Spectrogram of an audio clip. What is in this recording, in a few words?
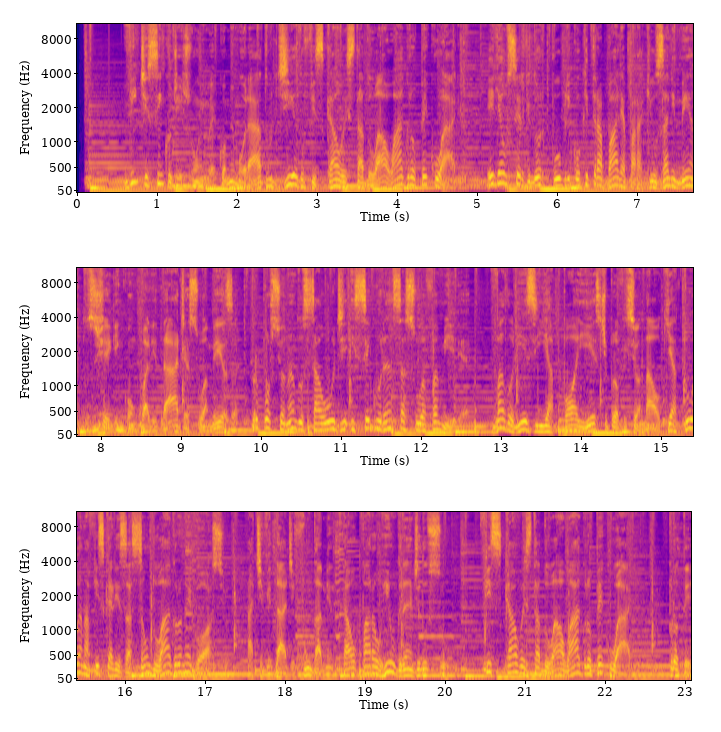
SPOT; AFAGRO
